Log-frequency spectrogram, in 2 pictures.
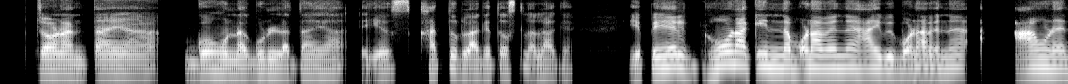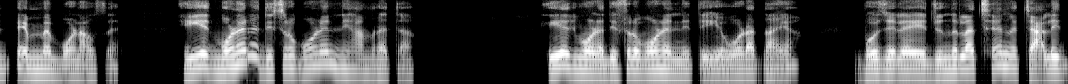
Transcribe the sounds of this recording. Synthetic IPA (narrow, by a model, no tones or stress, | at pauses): t͡ʃoːɽant̪aːjã | ɡoːɦunaɡʊɽlat̪aːja̰jḛskʰat̪uɾlaːɡet̪oslalaːɡe | jepeɦelɡʱoːnakinːabonaʋeneɦaːibʱiboːɽa̰ʋḛ̃ne | aːnenʈeːmːẽbona̰usḛ̃ | hijed͡ʒboːnened̪isɾoboːnenːiɦamɾat͡ʃa̰ | hijed͡ʒboːnẽd̪isɾoboːnenĩt̪ejḛʋoɽat̪ã̰ːja̰ | bʱoːd͡ʒelejed͡ʒund̪lat͡ʃʰenet͡ʃa̰ːli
